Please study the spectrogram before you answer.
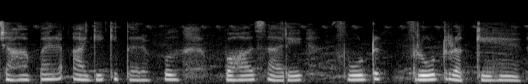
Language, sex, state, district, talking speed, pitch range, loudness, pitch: Hindi, female, Uttar Pradesh, Lalitpur, 125 wpm, 205-230 Hz, -19 LUFS, 215 Hz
